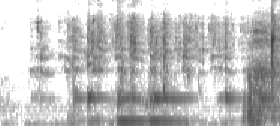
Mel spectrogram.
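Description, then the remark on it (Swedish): Weakly mixed strawberry and rhubarb cordial pours into a glass, a steady gurgling trickle lasting about a second, ending with a light clink of glass. “Men så där låter det när man häller i den i, i, i glaset.”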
